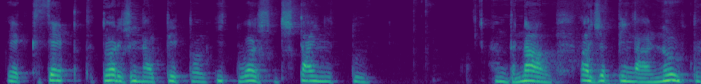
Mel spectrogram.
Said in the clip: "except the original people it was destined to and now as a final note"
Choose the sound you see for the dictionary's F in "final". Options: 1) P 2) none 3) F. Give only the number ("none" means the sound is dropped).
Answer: 1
